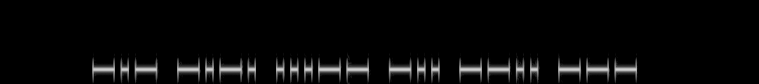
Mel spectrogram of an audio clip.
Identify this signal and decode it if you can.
Morse code, heard as a keyed tone, about 17 wpm, 700 Hz. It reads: KC3DZO
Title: USA Call Signs - 6 Characters - 2x Character Spacing - 17wpm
